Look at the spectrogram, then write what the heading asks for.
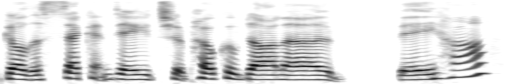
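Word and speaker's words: Poça da Dona Beija: So we did go the second day to Poco Donna Beja. Is that how you pronounce it, Alex? I would say Poca Donna Vieja.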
